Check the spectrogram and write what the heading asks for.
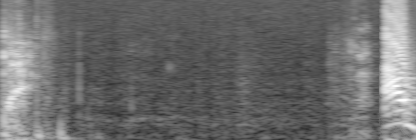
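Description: A woman's speech breaks off into a short breathy sound, then a pause of about a second and a half with only low background hiss, before her talking starts again near the end.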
